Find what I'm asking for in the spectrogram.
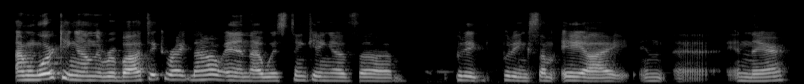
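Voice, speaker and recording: Speaking fairly slowly, a woman uses ordinary pitch variation. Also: medium pitch for a woman. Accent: French. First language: French. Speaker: audience member in discussion forum. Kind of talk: casual video-call discussion. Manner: halting.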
